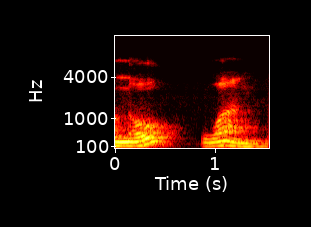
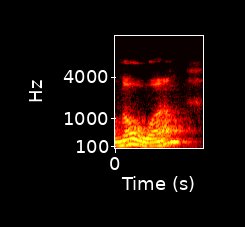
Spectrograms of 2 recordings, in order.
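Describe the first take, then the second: First: The two words are said separately. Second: The two words are linked together. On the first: The speaker calls it wrong. "eu não falo no one" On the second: The speaker calls it right. "eu falo no one, então algumas a gente vai junto"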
